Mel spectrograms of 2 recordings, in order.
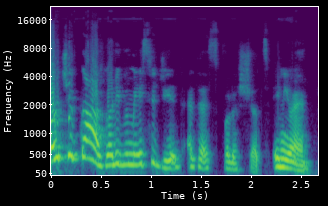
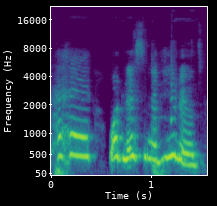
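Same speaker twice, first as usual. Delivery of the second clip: chirpy spirit voice; 7 semitones higher than usual. Retold or imitated. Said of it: "in the spirit world, we all like".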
